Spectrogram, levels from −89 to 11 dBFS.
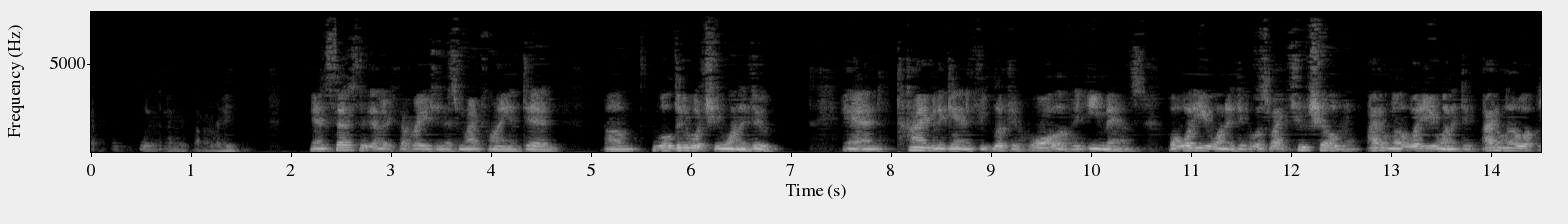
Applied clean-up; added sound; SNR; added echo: neural mask model DeepFilterNet 3.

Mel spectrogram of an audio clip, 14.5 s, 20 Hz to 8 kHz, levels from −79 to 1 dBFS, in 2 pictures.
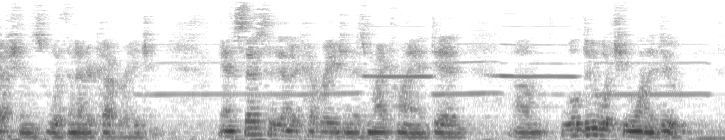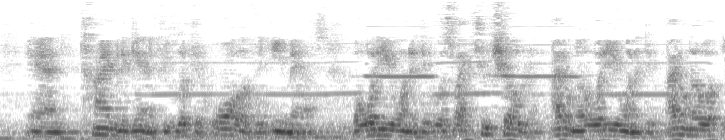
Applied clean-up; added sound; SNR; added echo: none; Wind instrument, woodwind instrument; 19 dB; reverberation time 0.2 s.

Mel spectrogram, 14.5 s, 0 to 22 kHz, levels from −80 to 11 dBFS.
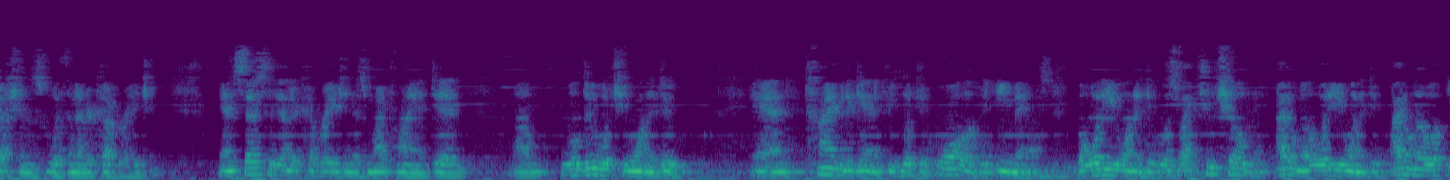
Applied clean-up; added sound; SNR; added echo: neural separator model SepFormer DNS4.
